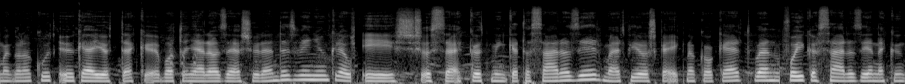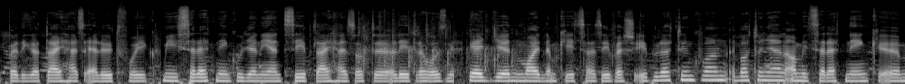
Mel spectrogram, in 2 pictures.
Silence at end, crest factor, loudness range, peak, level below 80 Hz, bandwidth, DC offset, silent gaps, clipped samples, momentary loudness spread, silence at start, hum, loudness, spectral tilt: 0 s; 16 dB; 1 LU; -4 dBFS; -42 dBFS; 15.5 kHz; under 0.1%; none; under 0.1%; 5 LU; 0 s; none; -19 LUFS; -6.5 dB/octave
